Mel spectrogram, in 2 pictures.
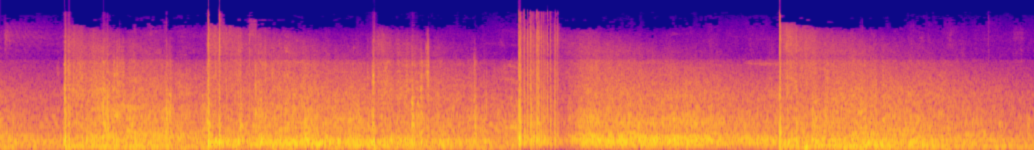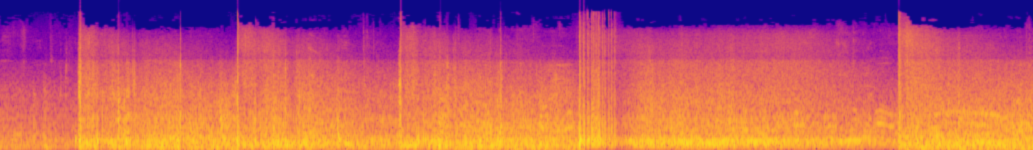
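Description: Aerial fireworks display: shells bursting overhead in sharp bangs every second or two, the loudest about five seconds in and again near sixteen seconds. Between the bangs the display keeps up a dense continuous din.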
